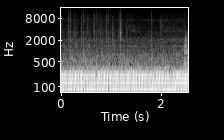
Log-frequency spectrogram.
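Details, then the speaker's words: Mitsubishi Eclipse with 1995 Dodge Neon automatic ECU swapped in for ignition issues: first start, steady low idle drone not fully settled; idle air control valve behaving erratically. "here's to see what happens with my plus nine layer control valve back end idols doing all kinds of crazy stuff"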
